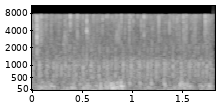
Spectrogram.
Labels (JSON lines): {"label": "biophony, rattle", "recorder": "SoundTrap 500"}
